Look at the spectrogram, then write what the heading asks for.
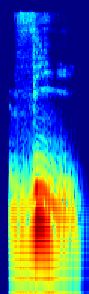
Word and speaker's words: wie: La I con la E suena I. Veamos, leamos juntos estas tres palabritas. Primera palabra, esto simplemente suena vi, vi, vi.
